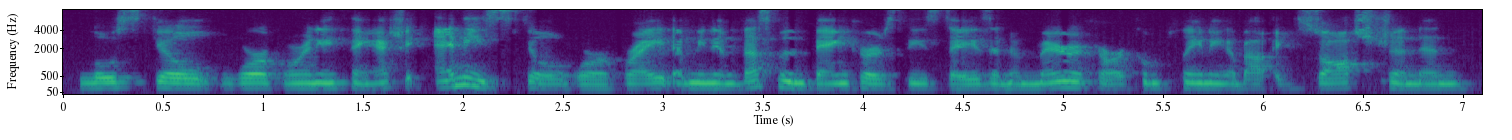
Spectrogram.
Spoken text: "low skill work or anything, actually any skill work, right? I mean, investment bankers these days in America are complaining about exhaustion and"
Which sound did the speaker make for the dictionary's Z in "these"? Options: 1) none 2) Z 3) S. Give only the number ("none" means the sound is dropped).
2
